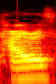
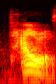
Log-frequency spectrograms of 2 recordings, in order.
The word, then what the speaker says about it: Tyrus: It says Tyrus. Do I pronounce yes, that right? That's correct. Yeah, Tyrus is my name. It's kind of like Cyrus, but with a T. So it's Tyrus.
